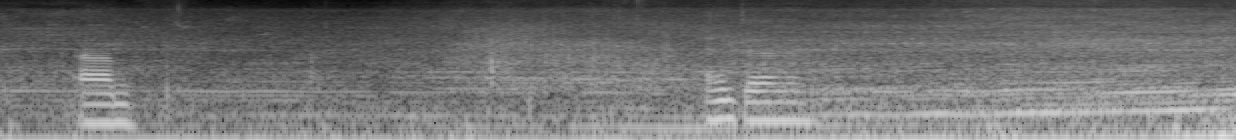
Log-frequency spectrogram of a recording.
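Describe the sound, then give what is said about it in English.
Steady rumble of road traffic passing a bus stop, a continuous low engine drone that swells slightly toward the end, with a couple of brief voices breaking through. “So I think last time when I was making this commute, I'm on the bus station, I'm on bus stop, and I'm trying to catch a train, a bus to the neighboring town.”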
